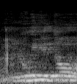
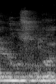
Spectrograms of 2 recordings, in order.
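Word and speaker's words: Louis Vuitton: लग गया कि मतलब भाई लुई विटॉन होता है, लूस वुटन नहीं होता.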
